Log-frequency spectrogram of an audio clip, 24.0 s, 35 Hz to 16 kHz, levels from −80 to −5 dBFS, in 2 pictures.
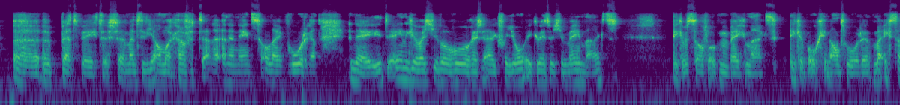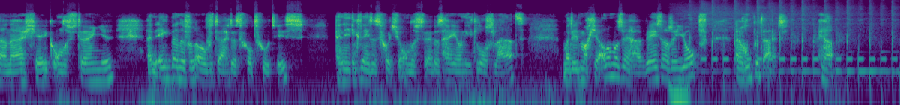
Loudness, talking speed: -20 LUFS, 205 wpm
